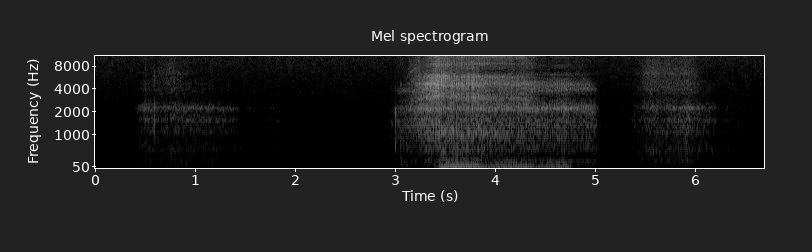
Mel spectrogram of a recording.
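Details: Slow rhythmic breaths with a loud, rattling snore on one inhalation; acted cartoon imitation of a dog character (Brian Griffin) sleeping and snoring.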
